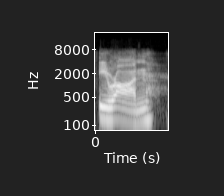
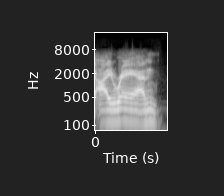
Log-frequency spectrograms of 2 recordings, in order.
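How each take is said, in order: First: The name is said the standard way. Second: The name is said the way it looks spelled. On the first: The speaker calls it right. "technically it's pronounced Iran" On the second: The speaker calls it wrong. "some folks say Iran, you know, because of how, how it's spelled"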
